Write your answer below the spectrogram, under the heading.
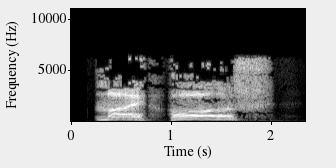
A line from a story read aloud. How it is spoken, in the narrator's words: he gasped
